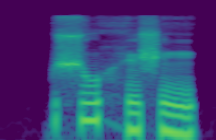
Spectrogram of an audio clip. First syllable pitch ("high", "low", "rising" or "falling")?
high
